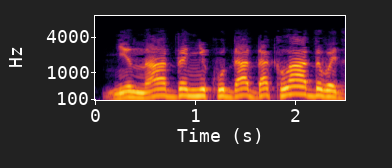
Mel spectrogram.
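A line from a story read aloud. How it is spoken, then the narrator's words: Shouting. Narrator (Russian): закричал Сергеев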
